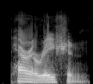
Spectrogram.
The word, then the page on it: peroration: American English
